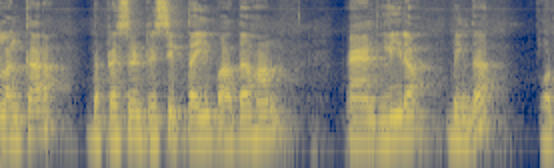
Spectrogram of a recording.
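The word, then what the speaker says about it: Erdoğan: The president is Recep Tayyip Erdogan, the G is silent, or pronounced with an H. The currency is lira. So you have capital Ankara, the president Recep Tayyip Erdogan, and lira being the, what we say, the currency.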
